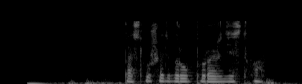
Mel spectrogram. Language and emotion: Russian, neutral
